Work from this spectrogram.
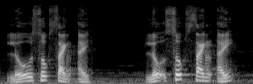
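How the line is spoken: Hissing through gritted teeth. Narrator (Vietnamese): Lộc Vọng Phát nghiến răng trèo trèo, tiếng nói rít qua kẽ rằng

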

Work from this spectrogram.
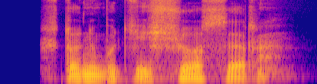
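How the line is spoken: Gloomy, apprehensive question. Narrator (Russian): мрачно спросил я, охваченный плохими предчувствиями

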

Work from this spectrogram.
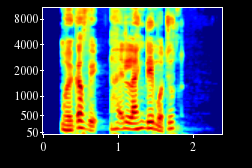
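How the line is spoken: Soft female voice. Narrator (Vietnamese): Tặc nữ khẽ nói

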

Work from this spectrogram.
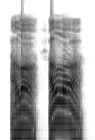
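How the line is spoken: Fierce shouting into phone. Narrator (Russian): Сьюзен ожесточенно кричала в трубку

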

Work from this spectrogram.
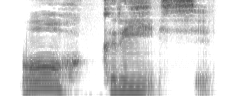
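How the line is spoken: Sigh. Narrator (Russian): Она вздохнула

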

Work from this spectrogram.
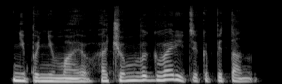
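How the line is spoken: Plain. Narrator (Russian): ответил Арестит Карпович

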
